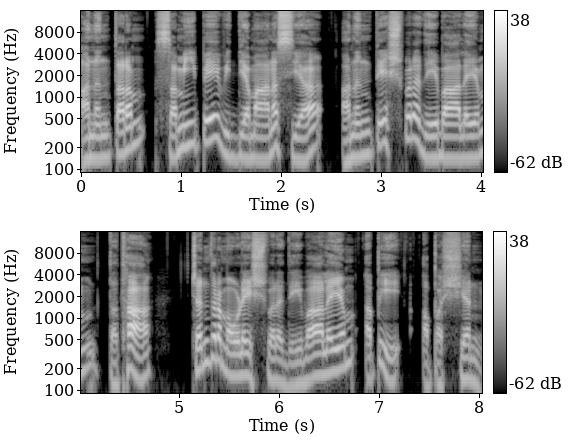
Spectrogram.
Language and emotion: Sanskrit, neutral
